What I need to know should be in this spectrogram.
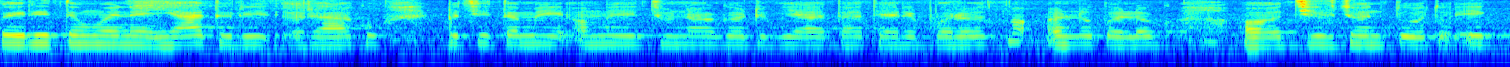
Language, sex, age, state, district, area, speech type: Gujarati, female, 18-30, Gujarat, Rajkot, rural, spontaneous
